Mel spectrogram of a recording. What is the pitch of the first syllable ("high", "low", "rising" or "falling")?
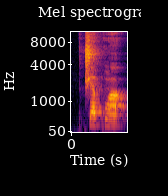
high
